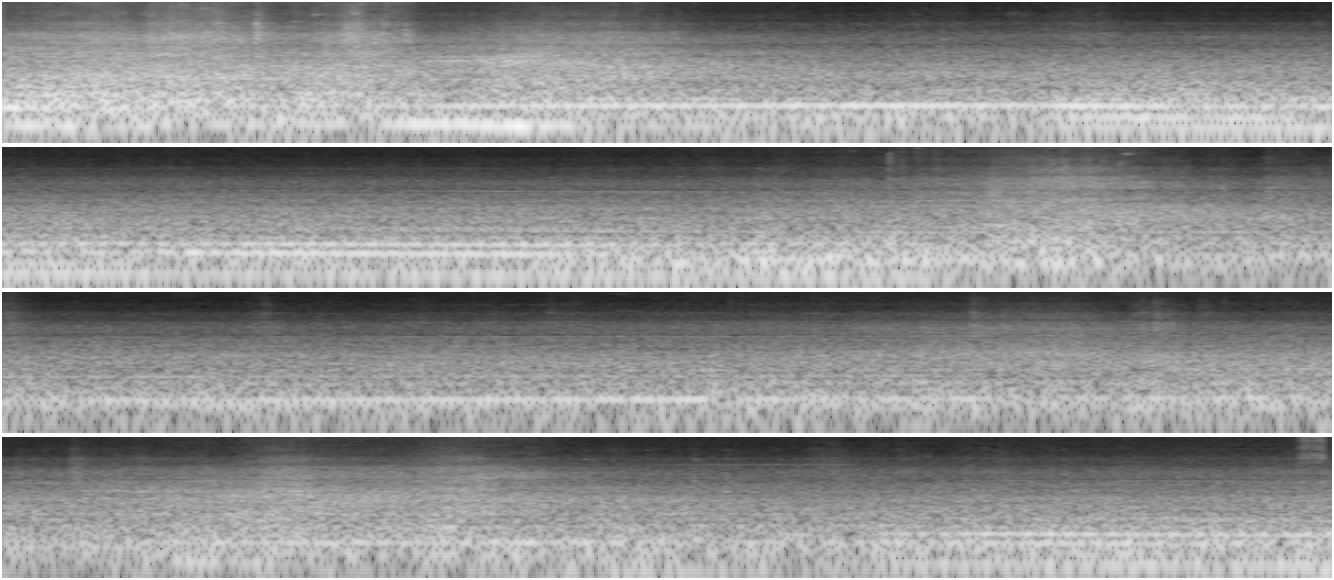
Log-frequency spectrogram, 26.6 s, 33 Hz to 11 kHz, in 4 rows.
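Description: A heavy truck's diesel engine humming steadily from inside the cab as it crawls downhill at walking pace, its pitch shifting slightly now and then. Oncoming trucks rush past three times: at the start, about 12 seconds in, and again around 21 to 23 seconds.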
